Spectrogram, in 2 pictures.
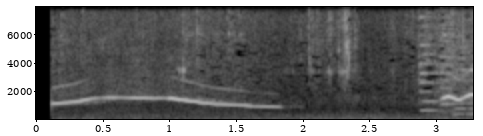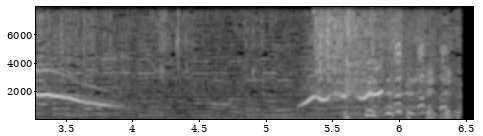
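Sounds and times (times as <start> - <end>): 
person whistling: 0.1 - 2.0, 3.0 - 3.9, 5.2 - 6.0
laughter: 5.4 - 6.5.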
